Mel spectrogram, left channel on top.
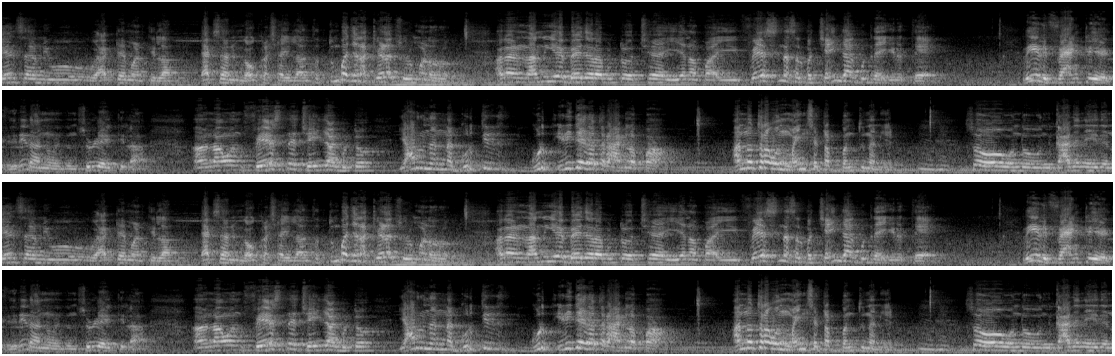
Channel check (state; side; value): identical; both; correlation 1.00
